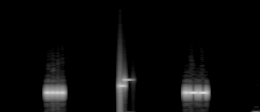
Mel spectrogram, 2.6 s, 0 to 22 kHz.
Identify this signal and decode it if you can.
Morse code, heard as a keyed tone, about 50 wpm, 690 Hz. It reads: H W
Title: Single Letter-Number Alt - Rapid-Fire 50wpm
